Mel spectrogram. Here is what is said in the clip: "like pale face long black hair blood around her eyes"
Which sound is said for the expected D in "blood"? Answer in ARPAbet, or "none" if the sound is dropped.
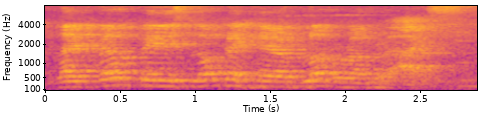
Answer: none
